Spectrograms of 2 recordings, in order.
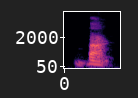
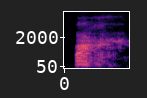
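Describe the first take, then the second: First: The word ends with a hard k sound. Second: The word ends with a throaty ch sound. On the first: This is the usual English way. "in English, we say Bach" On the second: This is the original way. "I'm just saying it's a Bach"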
